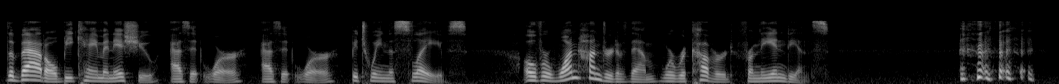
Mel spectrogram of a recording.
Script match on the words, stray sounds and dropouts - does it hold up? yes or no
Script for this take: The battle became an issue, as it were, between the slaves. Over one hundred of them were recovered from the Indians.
no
